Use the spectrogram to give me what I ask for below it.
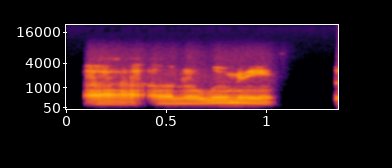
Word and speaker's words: aluminium: That's got 9 Merlin rockets that use an aluminum lithium alloy tanks. – Aluminium. Yeah, that's how he pronounces it.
